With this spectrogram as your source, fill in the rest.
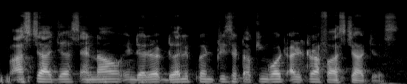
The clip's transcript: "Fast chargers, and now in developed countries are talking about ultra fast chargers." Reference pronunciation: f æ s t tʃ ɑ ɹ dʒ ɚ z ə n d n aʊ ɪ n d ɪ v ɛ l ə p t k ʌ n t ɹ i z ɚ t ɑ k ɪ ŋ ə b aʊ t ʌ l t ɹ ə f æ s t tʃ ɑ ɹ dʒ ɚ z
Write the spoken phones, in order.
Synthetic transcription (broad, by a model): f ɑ s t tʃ ɑ ɹ dʒ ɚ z ə n d n aʊ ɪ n d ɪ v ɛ l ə p k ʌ n t ɹ i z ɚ t ɑ k ɪ ŋ ə b aʊ t ʌ l t ɹ ə f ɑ s t tʃ ɑ ɹ dʒ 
